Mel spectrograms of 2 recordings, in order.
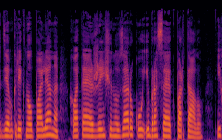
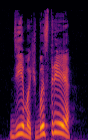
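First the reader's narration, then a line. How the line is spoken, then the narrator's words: Yelled at full strength. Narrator (Russian): Во всю мощь заорал Матвей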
